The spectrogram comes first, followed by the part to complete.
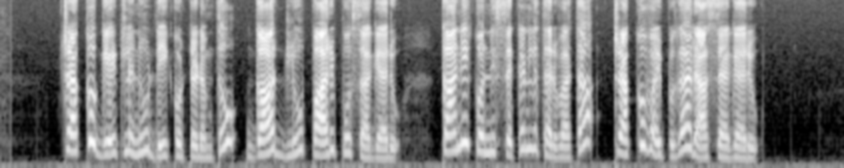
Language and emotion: Telugu, neutral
